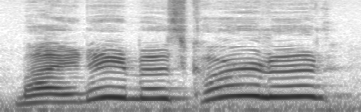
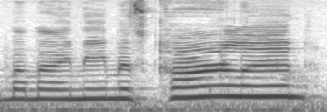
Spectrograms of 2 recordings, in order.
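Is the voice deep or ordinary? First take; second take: deep; ordinary. First: It is said in a very deep, loud voice. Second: It is said in an ordinary speaking voice.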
